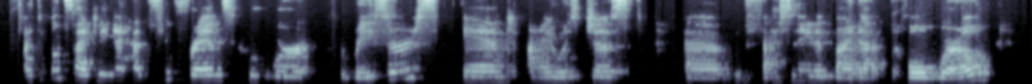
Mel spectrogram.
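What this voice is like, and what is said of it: Quebec French accent in English. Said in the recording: “Oh, you're from Quebec ... I should have known. Like. The accent.”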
